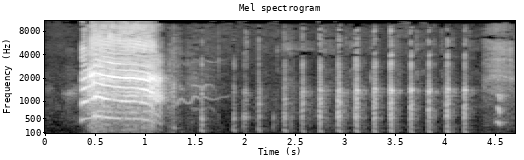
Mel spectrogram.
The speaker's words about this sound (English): I'll probably, edit that out and put in the shrieking goat from all those videos.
